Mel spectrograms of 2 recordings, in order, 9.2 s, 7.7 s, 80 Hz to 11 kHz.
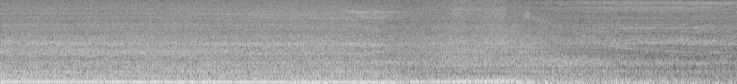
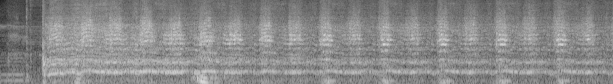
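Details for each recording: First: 1976 Chevrolet Nova V8, 35-year garage find, first running with a screwdriver propping the carburetor throttle plate (choke/accelerator pump issues suspected): steady even low rumble, no hunting or misfire; idling well, upper radiator hose warming. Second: 1976 Chevrolet Nova stored in a garage for decades: steady, even cranking at a bit over one turn per second that never catches; cranks but won't start, with the choke suspected of not working and starting fluid to be tried next.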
